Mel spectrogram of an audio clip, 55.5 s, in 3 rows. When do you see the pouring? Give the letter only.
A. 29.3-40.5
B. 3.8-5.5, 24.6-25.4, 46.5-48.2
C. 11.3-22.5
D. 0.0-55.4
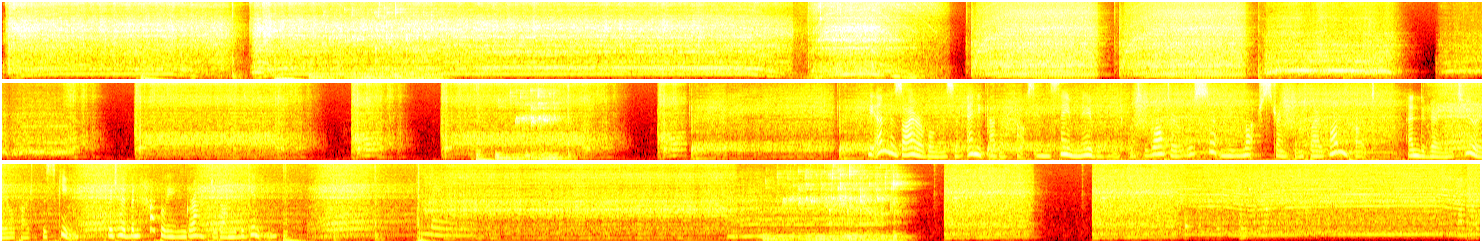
B.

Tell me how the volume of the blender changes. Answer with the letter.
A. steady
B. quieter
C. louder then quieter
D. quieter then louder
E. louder
B.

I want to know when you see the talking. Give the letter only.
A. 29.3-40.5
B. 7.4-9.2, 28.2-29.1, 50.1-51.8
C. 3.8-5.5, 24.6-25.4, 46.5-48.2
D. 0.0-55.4
A.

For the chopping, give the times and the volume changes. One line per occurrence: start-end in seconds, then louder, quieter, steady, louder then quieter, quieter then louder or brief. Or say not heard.
not heard.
